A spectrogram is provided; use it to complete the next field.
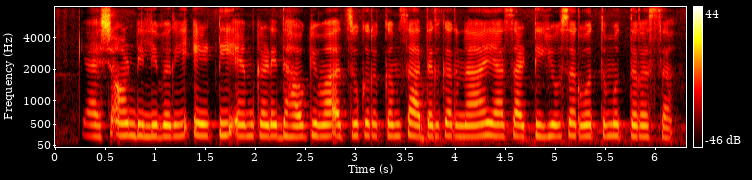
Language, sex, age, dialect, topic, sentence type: Marathi, female, 18-24, Southern Konkan, banking, statement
